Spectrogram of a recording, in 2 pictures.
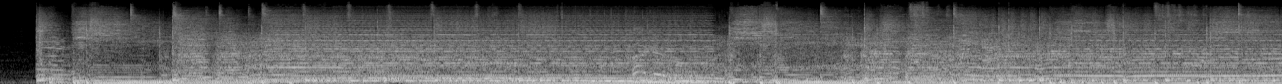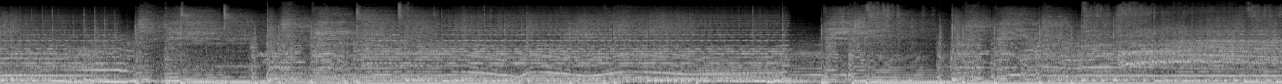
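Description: A recording plays as a dense, continuous band mix with steady low bass, sustained layered instruments and wavering tonal sweeps, loud and unbroken across the whole stretch, without anyone talking over it.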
